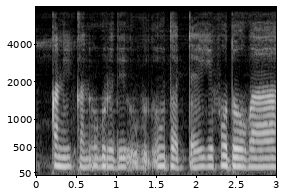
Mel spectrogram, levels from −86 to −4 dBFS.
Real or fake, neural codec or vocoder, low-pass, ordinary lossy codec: fake; codec, 44.1 kHz, 2.6 kbps, SNAC; 7.2 kHz; Opus, 64 kbps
